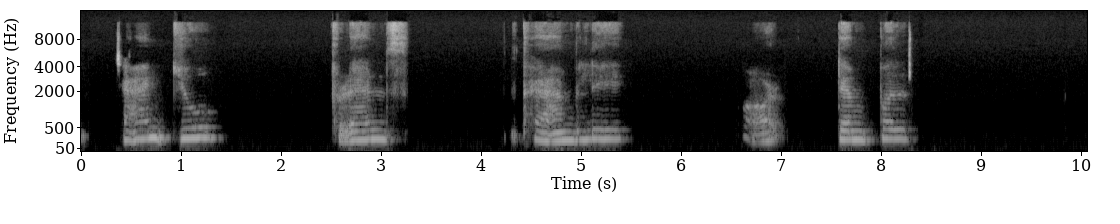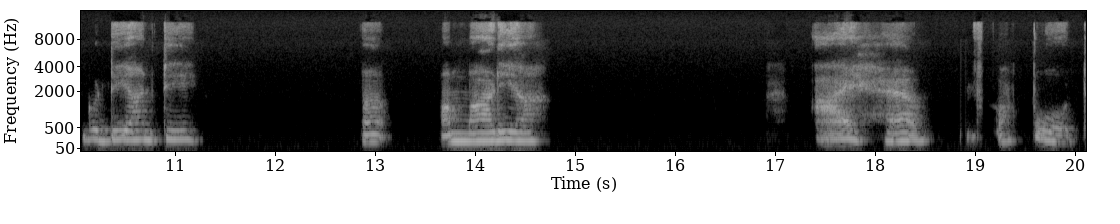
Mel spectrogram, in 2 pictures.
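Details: Woman with aphasia and apraxia of speech after a stroke; speaks Marathi, Hindi and English, with words coming out mixed; aphasia with apraxia of speech.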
